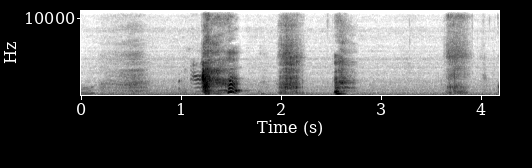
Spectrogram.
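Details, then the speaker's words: Sharp, explosive sneeze burst, then brief breathy sounds and quiet voice in a small room; a Japanese woman livestreaming, who says she inhaled a sneeze and mentions hay fever and temperature-change allergy. "やばい。くしゃみ吸い込んでしまった。あかんわこれな。"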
